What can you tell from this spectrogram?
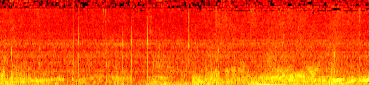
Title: Stomach Growling 💕💕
